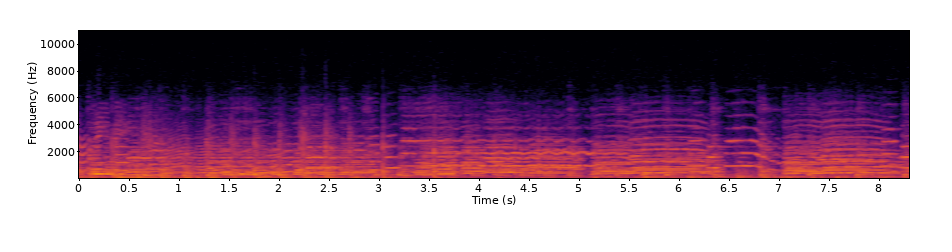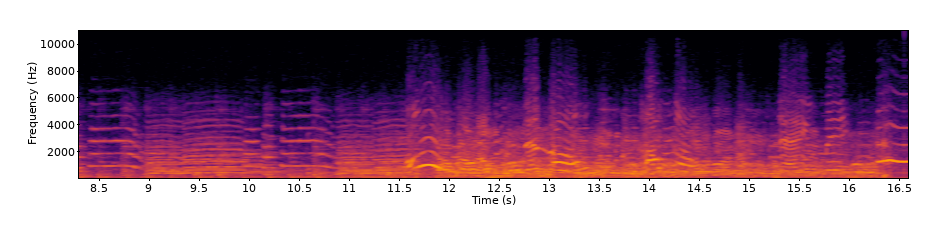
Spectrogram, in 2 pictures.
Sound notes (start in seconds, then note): 4.1 upbeat jazz music continues; 10.4 attackers chattering; 11.6 Betty screams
